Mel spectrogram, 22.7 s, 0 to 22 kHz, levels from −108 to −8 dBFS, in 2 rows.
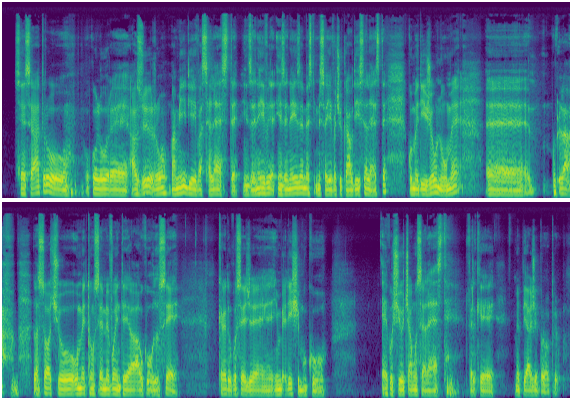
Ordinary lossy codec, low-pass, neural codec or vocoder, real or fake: none; 19.8 kHz; vocoder, 44.1 kHz, 128 mel bands every 512 samples, BigVGAN v2; fake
